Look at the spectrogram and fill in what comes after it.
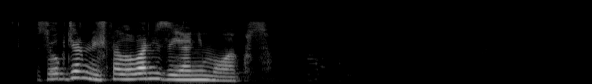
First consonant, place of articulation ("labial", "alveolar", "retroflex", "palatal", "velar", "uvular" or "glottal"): alveolar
